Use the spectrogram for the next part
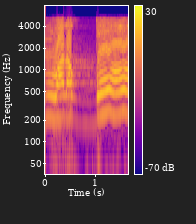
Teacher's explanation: ضاد پر مد لازم ہے جسے دراز کریں گے اور کھینچ کر ادا کریں گے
